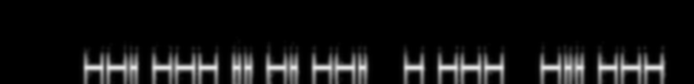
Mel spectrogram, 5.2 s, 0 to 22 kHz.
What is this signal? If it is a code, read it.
Morse code, heard as a keyed tone, about 28 wpm, 700 Hz. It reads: GOING TO DO
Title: Sets of 3 Words 28wpm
